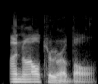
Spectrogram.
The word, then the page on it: unalterable: American English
